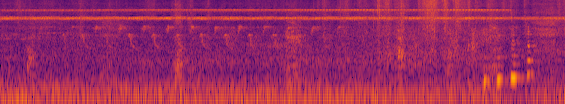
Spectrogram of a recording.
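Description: Outdoor backyard ambience: insects trilling in a steady high drone, with a run of short bird chirps in the first few seconds over a low rumble. A few short, loud pitched sounds come near the end.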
